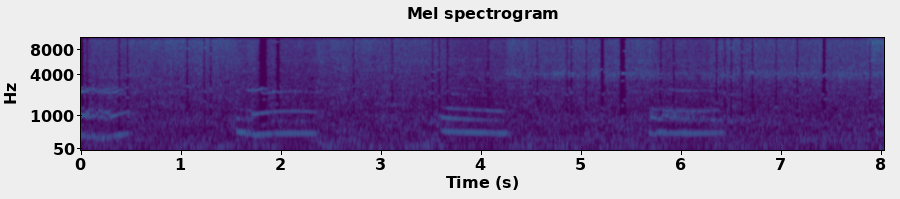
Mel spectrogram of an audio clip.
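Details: House cat snoring after settling on a person's lap, unusually for it. Three short whistled nasal tones come roughly every two seconds over a noisy, rustling indoor background.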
